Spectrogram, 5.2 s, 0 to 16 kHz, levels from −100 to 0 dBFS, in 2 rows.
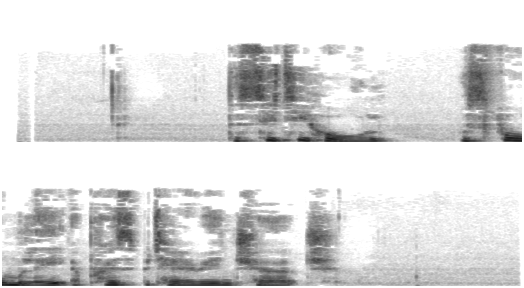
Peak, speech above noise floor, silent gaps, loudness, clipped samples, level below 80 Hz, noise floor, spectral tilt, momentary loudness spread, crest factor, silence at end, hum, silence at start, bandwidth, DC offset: -2 dBFS; 45 dB; none; -21 LUFS; under 0.1%; -72 dBFS; -65 dBFS; -4.5 dB/octave; 25 LU; 20 dB; 0.95 s; none; 1.15 s; 11.5 kHz; under 0.1%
